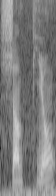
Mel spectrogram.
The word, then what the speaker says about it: champion: In English, the CH makes a ch sound, but in French it's always sh, like in the word bush or shingle. And in French we have champion et tache.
